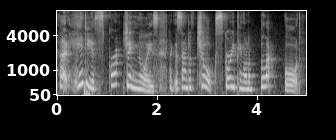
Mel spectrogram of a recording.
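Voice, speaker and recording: A woman's voice: very high voice, big pitch swings, a little slow, a little mellow, full character voice. A woman playing a fraught, bitter wife in a dramatic monologue for an amateur radio play. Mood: distressed, agitated. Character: fraught wife recounting smashed crockery and marital rows.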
